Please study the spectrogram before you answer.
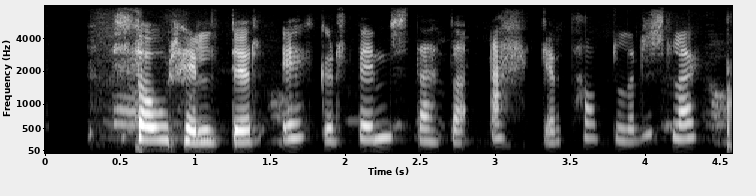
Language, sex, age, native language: Icelandic, female, 15, Icelandic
